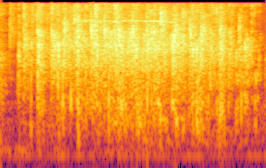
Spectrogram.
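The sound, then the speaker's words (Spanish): An audience at an evening event welcoming its invited guests applauds steadily, dense overlapping claps filling the whole stretch at an even, loud level with no talking over it. “Un aplauso.”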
